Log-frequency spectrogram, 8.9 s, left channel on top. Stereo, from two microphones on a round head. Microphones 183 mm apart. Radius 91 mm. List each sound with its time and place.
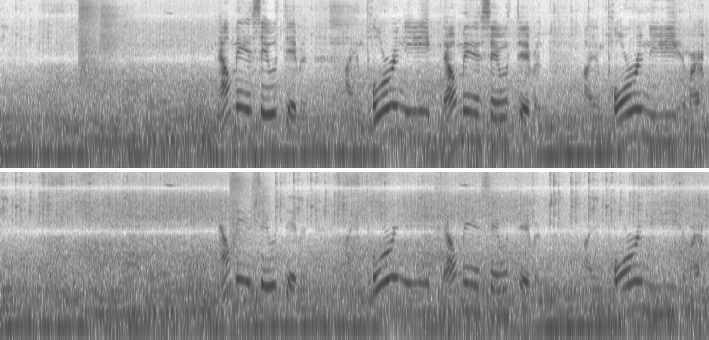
0.0 s a motorcycle: 65° right (ahead or behind)
2.7 s a man speaking: 80° left
5.5 s a man speaking: 80° left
